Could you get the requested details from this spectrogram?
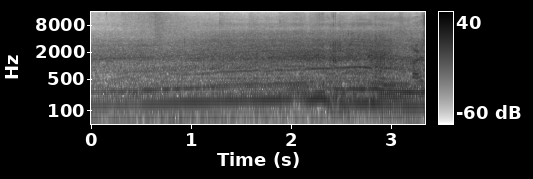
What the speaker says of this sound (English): Car is coming.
